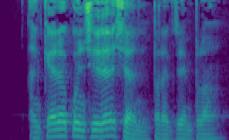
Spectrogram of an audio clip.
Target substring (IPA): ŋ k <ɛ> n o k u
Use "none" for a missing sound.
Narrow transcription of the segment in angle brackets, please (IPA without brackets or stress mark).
ɛ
